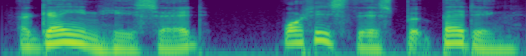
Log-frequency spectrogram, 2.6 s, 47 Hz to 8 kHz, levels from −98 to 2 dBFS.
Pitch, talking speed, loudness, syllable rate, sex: 120 Hz, 180 wpm, -21 LUFS, 4.8 syllables/s, male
